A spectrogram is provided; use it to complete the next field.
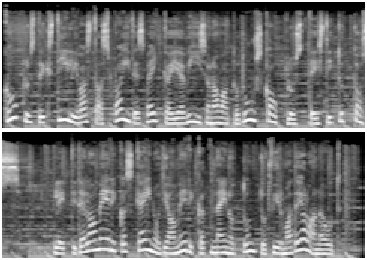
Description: Sprecherin estnisch (Muttersprache) für Werbung, Voice over, Imagefilm, Industriefilm etc.
Sprechprobe: Werbung (Muttersprache):
Professionell female estonian voice over artist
